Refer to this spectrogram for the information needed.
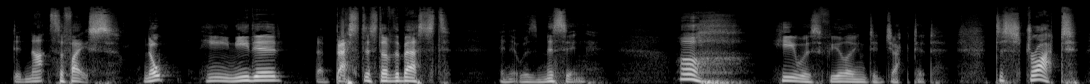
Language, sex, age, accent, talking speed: English, male, 30-49, American, 115 wpm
